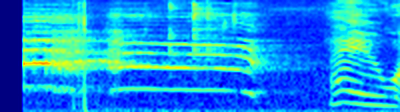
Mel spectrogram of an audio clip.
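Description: A rooster crowing once: one long, high call that drops in pitch at the end.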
